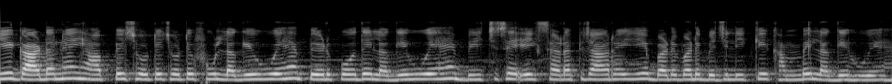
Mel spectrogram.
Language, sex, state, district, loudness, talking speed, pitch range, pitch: Hindi, female, Chhattisgarh, Bilaspur, -19 LUFS, 200 wpm, 225-245 Hz, 235 Hz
